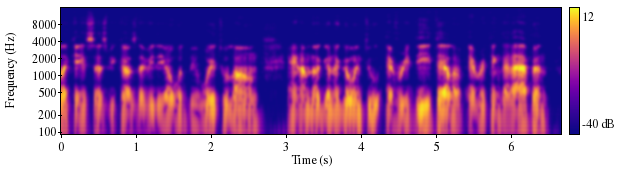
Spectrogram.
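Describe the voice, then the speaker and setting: Speaking at a very fast pace, a man with a French Canadian accent uses a medium pitch and a bright, sharp tone in a monotone, flat intonation, in a very clean recording with a silent background. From Quebec. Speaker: political commentary youtuber. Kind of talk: video commentary.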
